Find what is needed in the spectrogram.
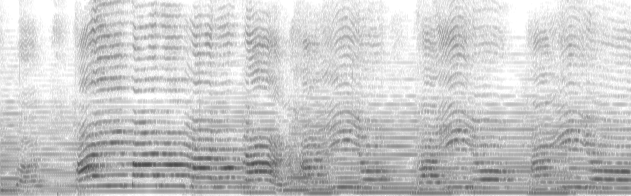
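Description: A child singing a melody in long held notes with sliding, ornamented pitch bends, over instrumental accompaniment.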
